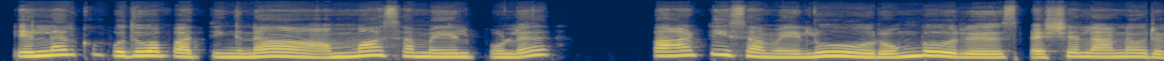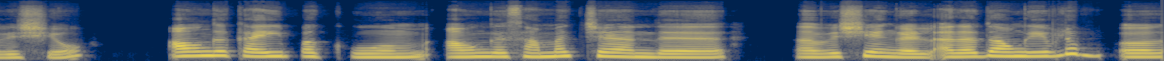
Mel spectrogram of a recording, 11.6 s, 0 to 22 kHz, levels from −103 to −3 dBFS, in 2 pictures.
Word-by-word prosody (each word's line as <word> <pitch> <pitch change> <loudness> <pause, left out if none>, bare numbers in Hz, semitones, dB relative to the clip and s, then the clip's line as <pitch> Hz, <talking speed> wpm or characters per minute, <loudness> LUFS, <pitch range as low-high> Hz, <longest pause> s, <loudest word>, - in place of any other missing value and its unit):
எல்லாருக்கும் 315 +4 +1
பொதுவா 260 +1 +4
பார்த்தீங்கன்னா, 205 +1 0 0.3
அம்மா 225 +7 +3 0.2
சமையல் 210 -3 -1
போல 195 +1 -2 0.7
பாட்டி 295 +5 +1
சமையலும் 215 +3 +1 0.2
ரொம்ப 235 +8 +2
ஒரு 195 -3 0 0.2
ஸ்பெஷலான 210 +2 -1
ஒரு 190 - -4
விஷயம். 175 +6 -4 0.5
அவுங்க 270 +2 +4
கை 235 -1 +4 0.2
பக்குவம் 200 -3 -3 0.2
அவுங்க 220 +2 0
சமைச்ச 240 +4 -1 0.2
அந்த 200 -2 -1 0.7
அ - - +1
விஷயங்கள், 210 -5 +1
அதாவது 220 +4 +1
அவுங்க 245 0 +2
எவ்ளோ 275 +10 0 0.3
அ - - +2
220 Hz, 130 wpm, -20 LUFS, 200-255 Hz, 0.7 s, பொதுவா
